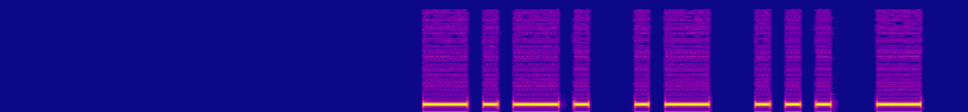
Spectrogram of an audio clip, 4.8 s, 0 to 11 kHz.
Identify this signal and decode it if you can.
Morse code, heard as a keyed tone, about 16 wpm, 800 Hz. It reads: CAST
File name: Alphabetical / Alphabetical mp3s / Cs @15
